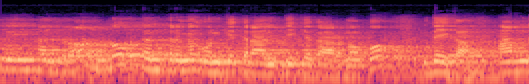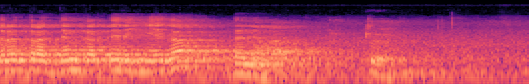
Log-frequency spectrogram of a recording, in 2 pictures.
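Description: A man speaks with animation, close by, in a room with some echo.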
